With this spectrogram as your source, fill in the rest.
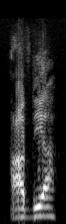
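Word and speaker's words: Avdija: Avdia.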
